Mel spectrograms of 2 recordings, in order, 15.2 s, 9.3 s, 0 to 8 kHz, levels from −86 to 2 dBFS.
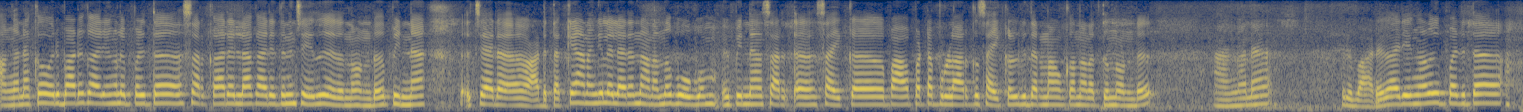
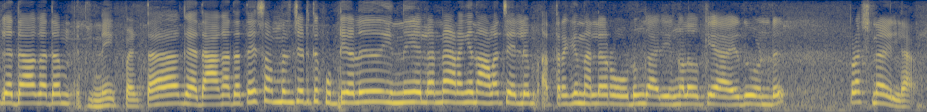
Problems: background sounds at intervals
